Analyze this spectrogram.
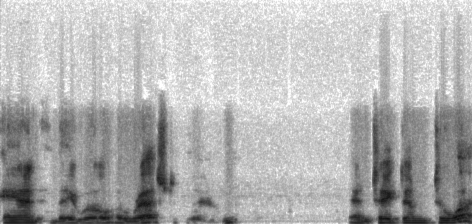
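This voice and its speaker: With an American accent, a man at medium pitch speaks fairly slowly and somewhat breathily, leaving long, frequent pauses. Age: 70s. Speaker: gun rights talk show host. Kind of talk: casual chat.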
